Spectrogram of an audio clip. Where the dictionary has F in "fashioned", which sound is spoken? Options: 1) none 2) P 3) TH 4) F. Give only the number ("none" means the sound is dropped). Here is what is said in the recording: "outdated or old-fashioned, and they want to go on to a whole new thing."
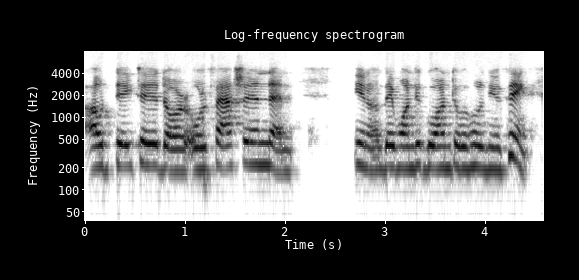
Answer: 4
